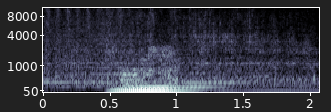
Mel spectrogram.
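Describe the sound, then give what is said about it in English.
A helicopter's low, droning engine rumble swells up loudly for about a second, then recedes into a steady murmur, with no voices over it. “Cool helicopter.”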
